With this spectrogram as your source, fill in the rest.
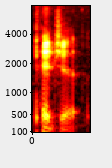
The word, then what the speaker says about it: Pidgeot: paratext that said that the true pronunciation of Pidgeot was Pidgeot? I remember seeing that as a kid and being like, go fuck yourself. Go fuck yourself that it's called Pidgeot.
